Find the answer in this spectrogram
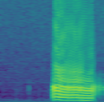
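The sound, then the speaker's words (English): Fart made on command: a single short, buzzy, tonal blast lasting under half a second, loud and steady in pitch, cutting off abruptly. “Whenever I'm in a public place and I feel it necessary, I can fart on command.”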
